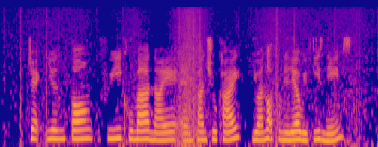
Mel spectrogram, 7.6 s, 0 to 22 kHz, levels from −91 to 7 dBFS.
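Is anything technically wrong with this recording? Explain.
Yes. Overdone noise removal runs through the whole speech clip. The reduction is set too strong, so frequency bands near the estimated noise floor are pulled down or cut entirely. Quiet parts of the voice vanish with them. The background drops and breaks up into twinkling specks.

There is also overlap between stream segments, at 0.53 s and again at 2.50 s. Segment timestamps overlap, and the player trims sound that was never actually doubled. About 5 ms disappears each time, so the waveform jumps. Each one is heard as a small click or skip.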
